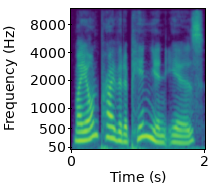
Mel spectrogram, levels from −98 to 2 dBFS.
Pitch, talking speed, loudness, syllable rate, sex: 220 Hz, 150 wpm, -15 LUFS, 4.7 syllables/s, female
